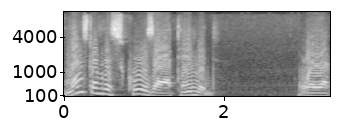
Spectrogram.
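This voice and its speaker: Noticeable background noise sits behind a man's voice. He speaks at a very slow pace with very wide pitch swings. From Uganda. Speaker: Buddhist monk. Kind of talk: dharma talk.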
